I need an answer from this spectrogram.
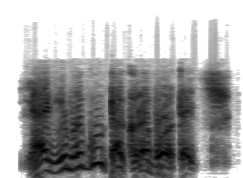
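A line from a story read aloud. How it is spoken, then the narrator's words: Shouting. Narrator (Russian): крикнул он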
